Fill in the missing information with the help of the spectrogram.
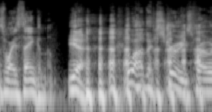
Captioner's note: laugh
